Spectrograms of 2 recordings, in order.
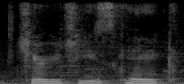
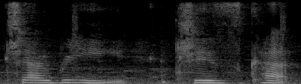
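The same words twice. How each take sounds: First: The name is said in a plain accent. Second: The name is said in a French accent.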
